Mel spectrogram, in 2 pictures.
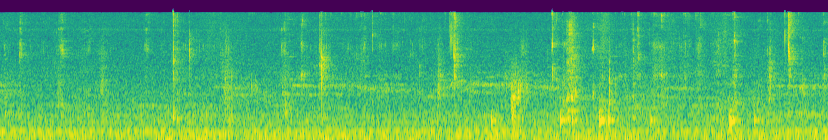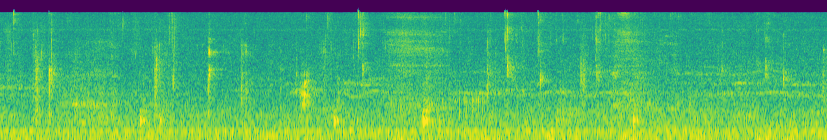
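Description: Close-up eating sounds: chewing of Indian flatbread dipped in curry, with scattered wet mouth clicks, busiest in the middle, over a faint steady hum.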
